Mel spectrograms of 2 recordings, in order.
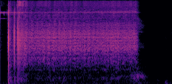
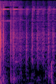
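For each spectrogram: First: clad copper-nickel dime, flat sound. Second: silver quarter, genuine silver ring.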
